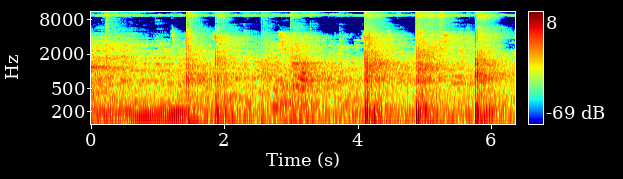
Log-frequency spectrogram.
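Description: Basketball being dribbled on a concrete court: a series of sharp bounces at an uneven pace, becoming louder and about one a second in the second half.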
